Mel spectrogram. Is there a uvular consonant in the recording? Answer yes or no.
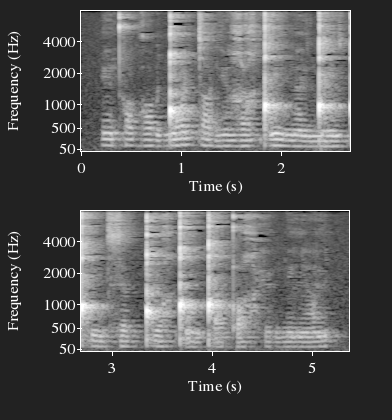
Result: yes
